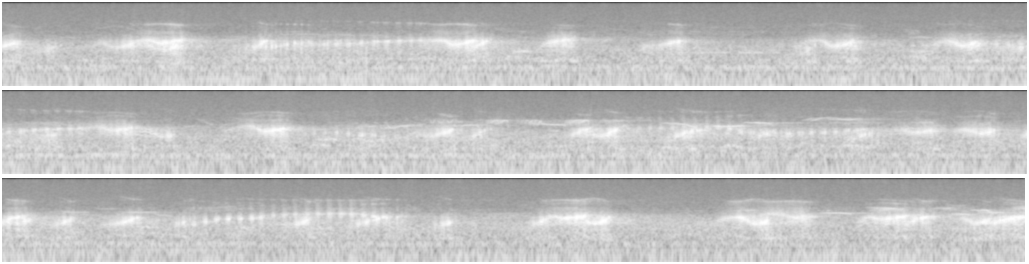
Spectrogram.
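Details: Many frogs croaking, short throaty croaks overlapping irregularly and repeating several times a second, without long trills, in a busy continuous chorus.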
